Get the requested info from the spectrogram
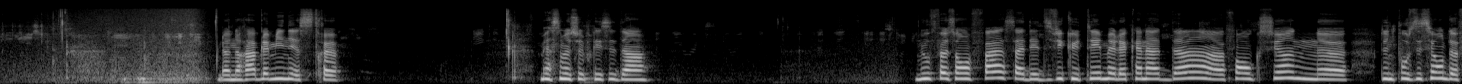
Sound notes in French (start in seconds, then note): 4.9 voix de l'interprète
